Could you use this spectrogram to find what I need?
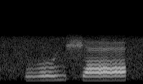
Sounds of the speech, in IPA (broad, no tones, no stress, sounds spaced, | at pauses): w o i̯ ʃ æ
